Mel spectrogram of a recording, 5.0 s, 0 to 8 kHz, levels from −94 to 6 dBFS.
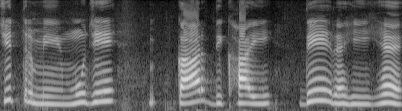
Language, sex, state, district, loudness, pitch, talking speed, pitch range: Hindi, female, Madhya Pradesh, Katni, -18 LUFS, 225 Hz, 105 wpm, 210-265 Hz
